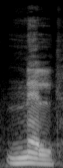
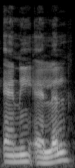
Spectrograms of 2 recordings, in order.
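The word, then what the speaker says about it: knell: it is known as Nell k n e l l k is silent here but the spelling is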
